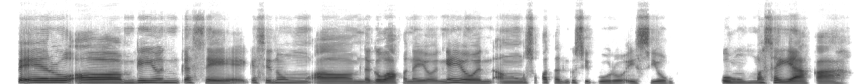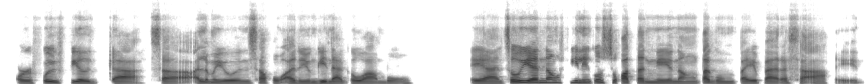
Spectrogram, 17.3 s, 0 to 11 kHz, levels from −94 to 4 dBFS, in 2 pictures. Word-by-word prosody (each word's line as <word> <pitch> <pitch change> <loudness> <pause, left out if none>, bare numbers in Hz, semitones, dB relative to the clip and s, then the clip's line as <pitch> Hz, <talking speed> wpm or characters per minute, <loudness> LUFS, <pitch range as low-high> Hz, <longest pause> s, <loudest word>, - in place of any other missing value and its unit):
Pero, 255 -3 +5
uhm, 215 -1 +5
ngayon 240 -1 0
kasi 195 -7 -1
kasi 225 0 -6
no'ng, 210 -2 -7
uhm, 180 -1 +1
nagawa 195 0 +3
ko 185 - -11
na 185 - -6
'yon 170 0 -5
ngayon, 200 -4 0
ang 200 0 -6
sukatan 205 -1 -5
ko 220 - -10
siguro 175 -4 -6
is 185 0 -4
'yong 180 -1 -5 0.5
kung 205 -2 0
masaya 205 -4 +3
ka 165 +1 0 0.3
or 185 -1 -1
fulfilled 200 -3 0 0.2
ka 165 -2 0
sa 160 - -3
alam 200 +2 -2
mo - - -2
'yon, 175 0 -1
sa 195 -2 -1
kung 185 - -4
ano 180 0 0
'yong 185 0 -5
ginagawa 165 -4 0
mo. 155 +1 -11 0.6
Ayan. 170 -2 +1
So, 215 +1 +5
'yan 225 0 +7
ang 225 0 +1
feeling 215 -2 0
ko 215 - +1
sukatan 200 -2 +1
ngayon 185 -1 -1
ng 175 0 -4
tagumpay 180 -3 -1
para 160 -3 0
sa 180 - -4
akin. 485 -1 -14
195 Hz, 165 wpm, -22 LUFS, 175-215 Hz, 0.6 s, yan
